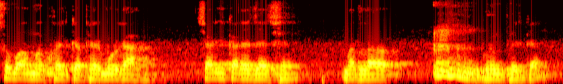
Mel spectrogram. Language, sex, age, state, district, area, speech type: Maithili, male, 60+, Bihar, Madhepura, urban, spontaneous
